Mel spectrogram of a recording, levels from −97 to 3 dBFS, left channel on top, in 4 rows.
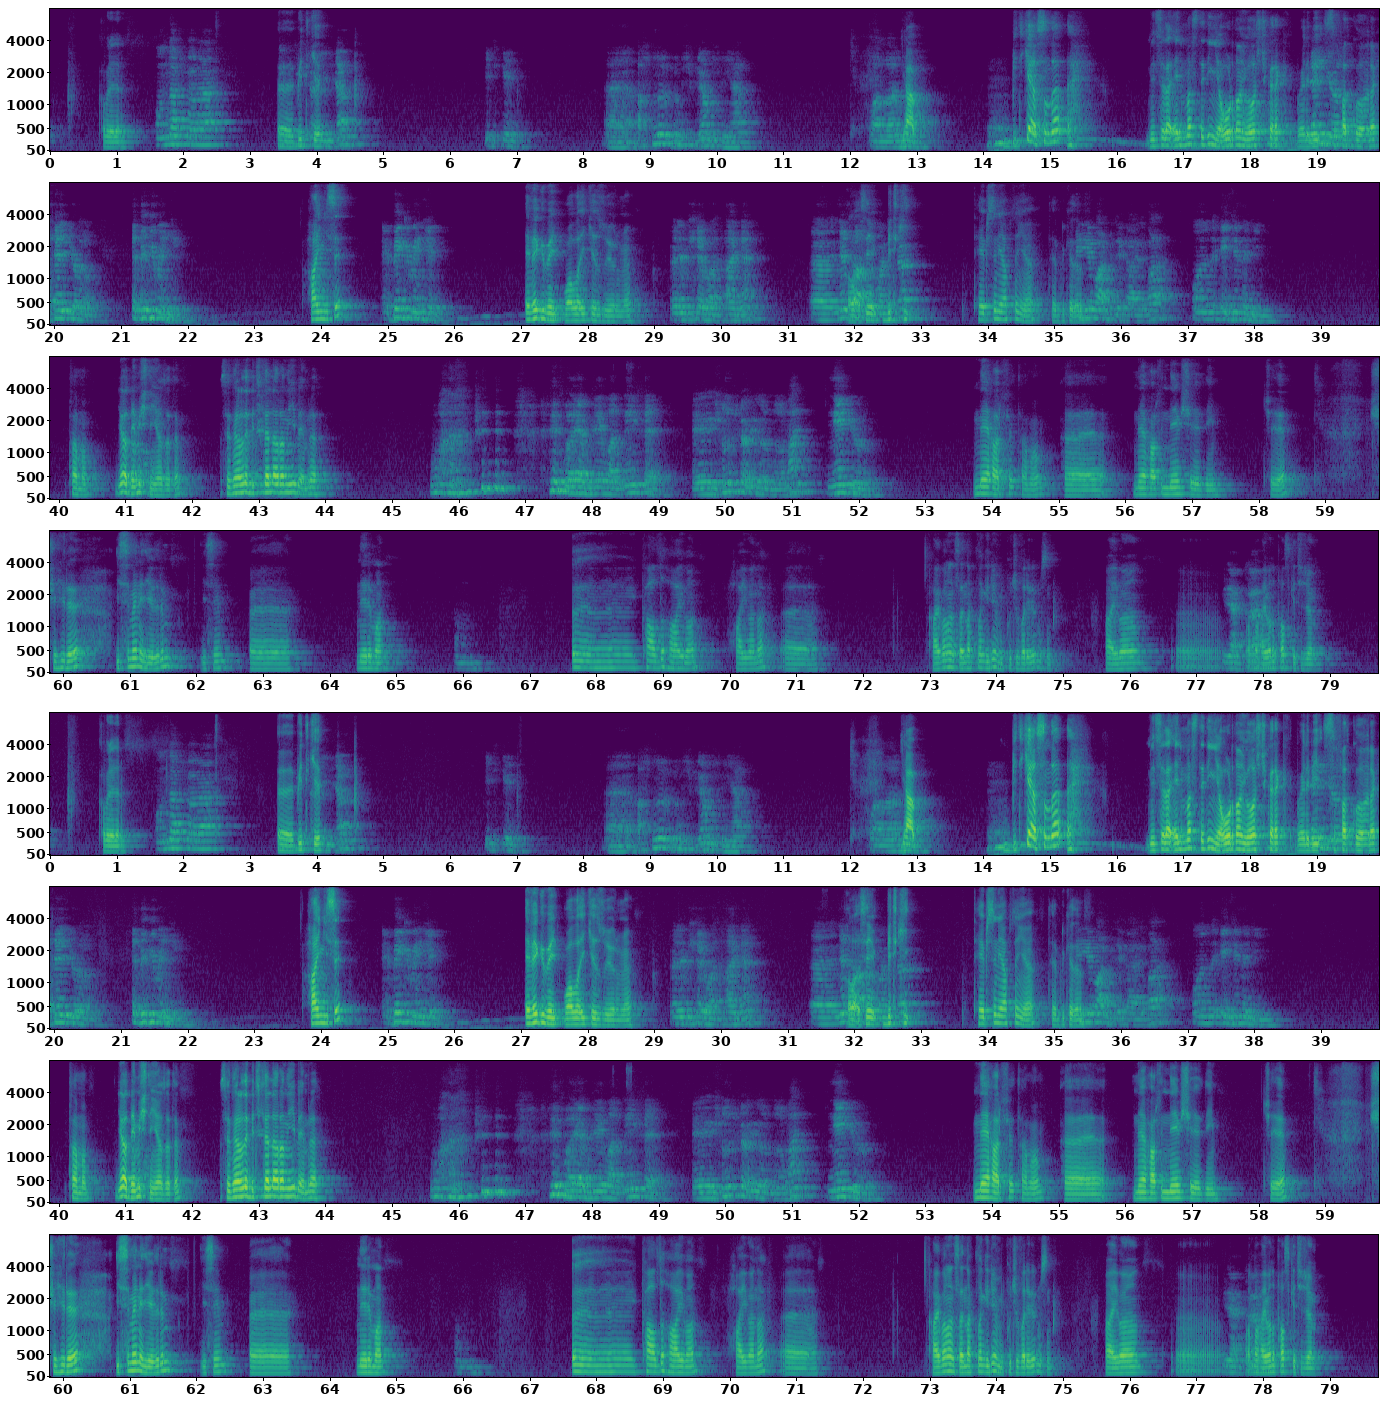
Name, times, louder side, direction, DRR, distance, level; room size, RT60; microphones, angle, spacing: voice 1, 0.8-1.1 3.4-4.1 12.8-13.0 14.3-15.5 16.5-19.1 19.4-19.9 23.8-24.4 27.1-28.7 31.9-32.8 33.9-35.5 40.2-40.5 40.9-41.9 42.4-43.9 53.7-54.8 55.1-55.7 56.1-57.4 58.2-58.5 59.3-59.4 59.7-61.7 62.1-62.5 62.8-63.4 64.4-64.8 67.6-69.5 70.1-71.3 73.0-74.8 75.6-76.2 76.7-77.3 77.8-78.8, right 6 dB, 65° right, 0.3 m, -24 dB
voice 2, 1.6-2.5 3.4-4.5 6.5-6.9 8.3-10.4 12.3-13.0 18.9-19.6 20.0-20.5 21.2-21.9 24.9-25.7 29.2-30.5 31.3-32.8 35.3-36.7 37.1-38.1 41.1-41.3 43.0-43.1 45.6-49.0 49.5-51.2 51.5-52.1 65.9-66.2 77.4-78.0, right 1 dB, 5° right, 3.3 m, -38 dB
sound 1, 14.1-19.2 21.9-22.7 22.9-23.4 25.8-27.3, right 1 dB, 45° right, 1.0 m, -47 dB
9.5 x 5.3 x 4.6 m
head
